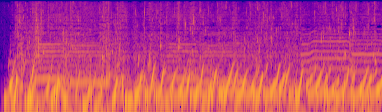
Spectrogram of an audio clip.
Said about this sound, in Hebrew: טוב, הנה הקטע עם מים בתוך אחד השירים.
